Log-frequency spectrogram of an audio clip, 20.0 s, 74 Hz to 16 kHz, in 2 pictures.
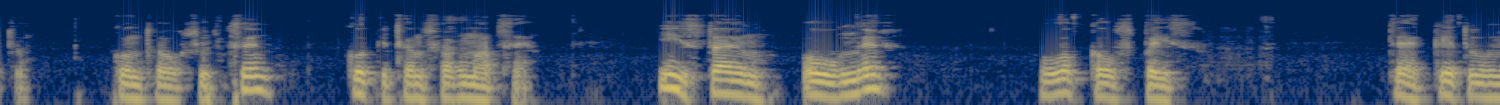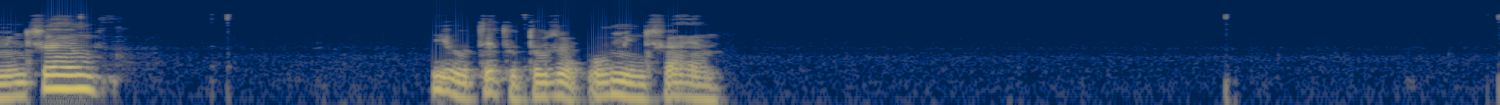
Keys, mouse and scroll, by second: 1.3 ctrl+shift+c, 3.8 scroll down 5, 5.6 click, 8.9 scroll down 3, 9.6 click, 11.3 click, 16.3 click, 19.8 click.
